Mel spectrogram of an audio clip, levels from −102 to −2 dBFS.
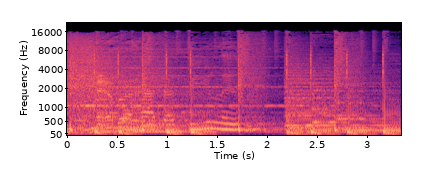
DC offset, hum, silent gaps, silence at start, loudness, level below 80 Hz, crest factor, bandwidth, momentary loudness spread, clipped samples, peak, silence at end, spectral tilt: under 0.1%; none; none; 0 s; -22 LUFS; -38 dBFS; 16 dB; 17 kHz; 6 LU; under 0.1%; -6 dBFS; 0 s; -4.5 dB/octave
